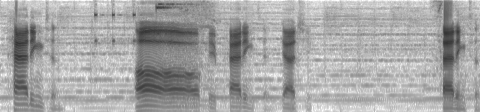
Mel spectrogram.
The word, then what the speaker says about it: Paddington: recall a single movie it's pronounced Paddington oh okay Paddington gotcha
